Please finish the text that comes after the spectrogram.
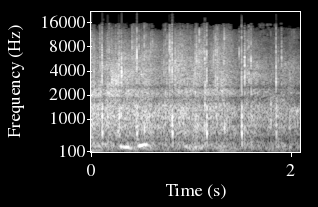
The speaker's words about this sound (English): Just so you know, they're clapping for you because I'm certain none of us were clapping for that letter.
